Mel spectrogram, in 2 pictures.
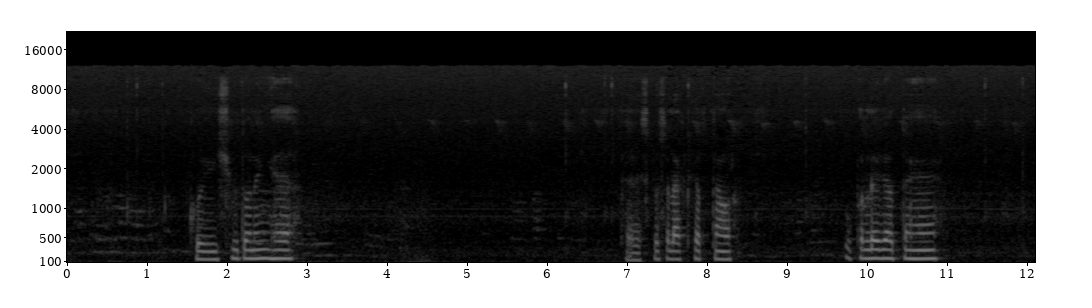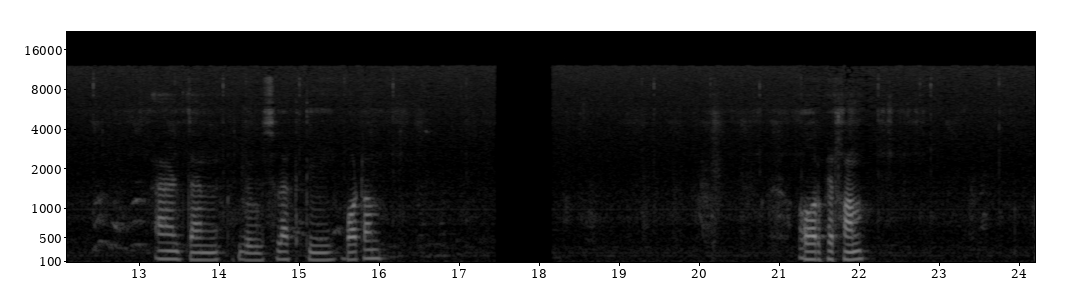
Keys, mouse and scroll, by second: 0.8 click, 1.2 alt+middle click, 3.0 click, 7.5 alt+middle click, 9.3 click, 12.0 alt+middle click, 13.5 click, 14.4 alt+middle click, 15.6 click, 17.1 alt+middle click, 19.4 click, 20.2 click, 21.3-22.3 alt+middle drag, 23.8 click.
